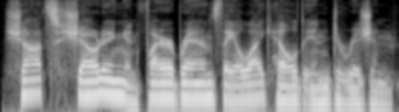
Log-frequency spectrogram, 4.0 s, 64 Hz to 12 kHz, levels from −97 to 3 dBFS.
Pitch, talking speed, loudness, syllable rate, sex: 115 Hz, 135 wpm, -15 LUFS, 4.1 syllables/s, male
